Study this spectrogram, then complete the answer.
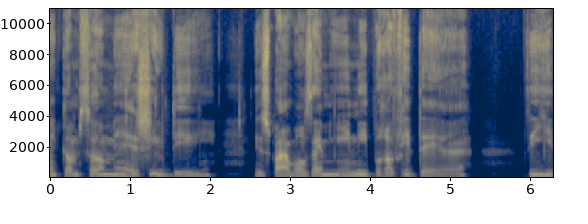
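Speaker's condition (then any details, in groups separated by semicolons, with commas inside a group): Friedreich's ataxia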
